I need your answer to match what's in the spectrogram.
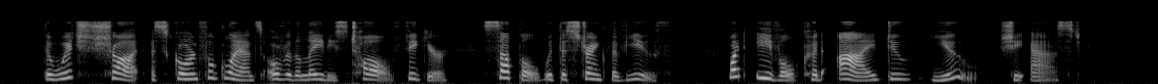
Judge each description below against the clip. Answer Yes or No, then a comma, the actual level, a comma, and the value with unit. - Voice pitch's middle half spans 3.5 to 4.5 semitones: Yes, average, 3.8 semitones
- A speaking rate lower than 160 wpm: Yes, average, 140 wpm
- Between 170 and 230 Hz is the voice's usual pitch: No, high, 240 Hz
